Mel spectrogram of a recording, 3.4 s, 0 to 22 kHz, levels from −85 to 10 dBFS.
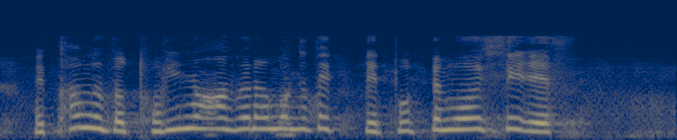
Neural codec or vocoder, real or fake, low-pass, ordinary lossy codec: codec, 16 kHz, 1 kbps, FreqCodec, larger model; fake; none; none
